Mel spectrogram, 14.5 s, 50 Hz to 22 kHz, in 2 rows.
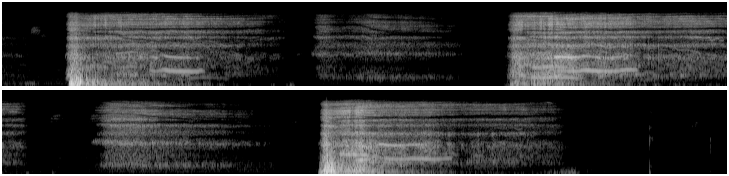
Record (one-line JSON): {"exhalation_length": "14.5 s", "exhalation_amplitude": 32768, "exhalation_signal_mean_std_ratio": 0.34, "survey_phase": "alpha (2021-03-01 to 2021-08-12)", "age": "45-64", "gender": "Female", "wearing_mask": "No", "symptom_cough_any": true, "symptom_shortness_of_breath": true, "symptom_fatigue": true, "symptom_change_to_sense_of_smell_or_taste": true, "symptom_onset": "4 days", "smoker_status": "Ex-smoker", "respiratory_condition_asthma": false, "respiratory_condition_other": false, "recruitment_source": "Test and Trace", "submission_delay": "2 days", "covid_test_result": "Positive", "covid_test_method": "RT-qPCR"}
